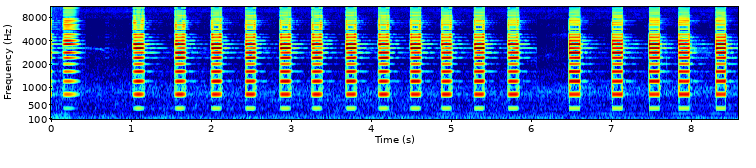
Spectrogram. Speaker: If you are operating in the true all metal mode on the at Max you will hear all Targets as a proportional medium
